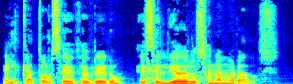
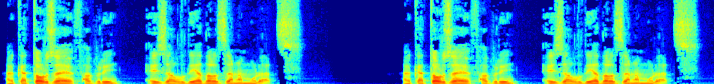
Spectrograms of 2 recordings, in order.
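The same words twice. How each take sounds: First: Said in the usual way. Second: Lightly voiced Catalan sentence; Catalan accent. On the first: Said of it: "su traducción al español". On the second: Shown as a demonstration. Teacher reading a Catalan sentence, light Catalan accent. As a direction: read it like a Catalan speaker, lightly. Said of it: "como en esta frase".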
